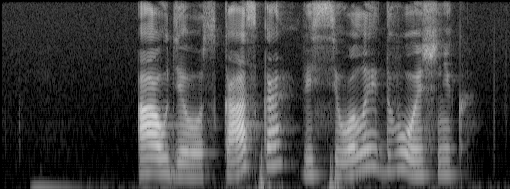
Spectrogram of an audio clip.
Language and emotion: Russian, positive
